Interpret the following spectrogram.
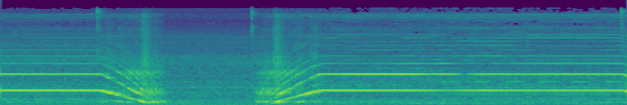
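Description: CNC router stepper motor whining as it runs an axis move. The steady tone sweeps down and stops about two seconds in as the motor decelerates, then after a short pause rises again as it accelerates and holds steady. A low mains hum runs underneath.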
